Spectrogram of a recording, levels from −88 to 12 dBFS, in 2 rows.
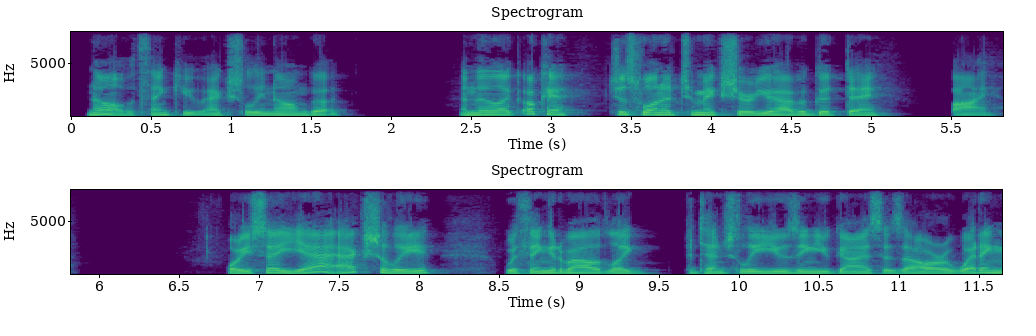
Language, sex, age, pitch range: English, male, 30-49, 120-155 Hz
